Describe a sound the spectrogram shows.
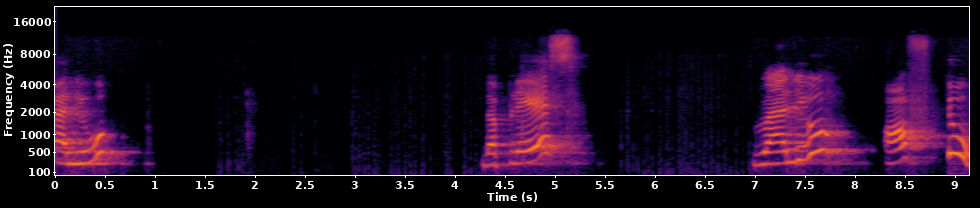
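A woman speaks slowly and clearly nearby, in short phrases.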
